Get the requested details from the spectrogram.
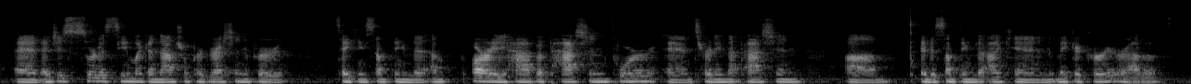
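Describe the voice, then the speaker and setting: A man speaks at a moderate pace in monotone, flat intonation. His voice is somewhat breathy. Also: medium pitch for a man. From Florida. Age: 30s. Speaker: physical therapy program applicant. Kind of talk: interview answers to camera.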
